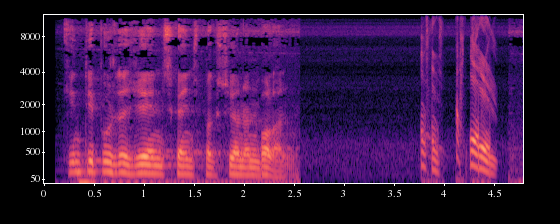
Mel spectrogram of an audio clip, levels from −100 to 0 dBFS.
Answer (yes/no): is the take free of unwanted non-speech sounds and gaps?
no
